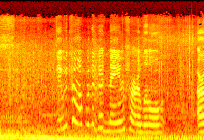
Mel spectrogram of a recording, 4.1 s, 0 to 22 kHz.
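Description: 1973 Land Rover Lightweight's engine idling with a steady low rumble that turns rougher and more uneven about a second in.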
